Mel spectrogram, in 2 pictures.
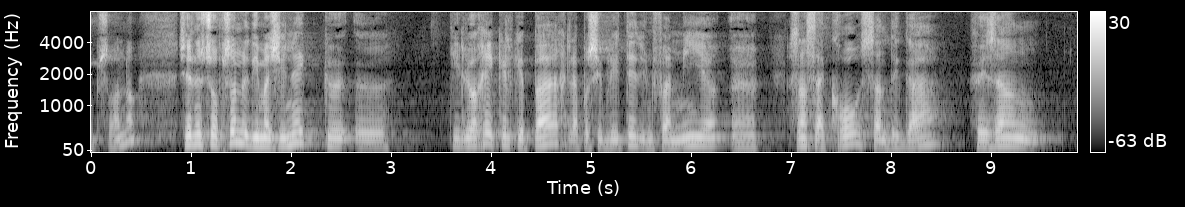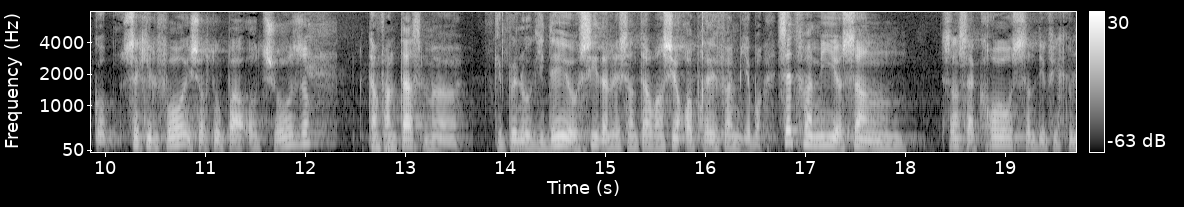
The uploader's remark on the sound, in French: lors du colloque ANDESI/FRACTALE des 26 et 27 novembre 2015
